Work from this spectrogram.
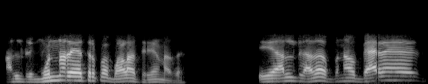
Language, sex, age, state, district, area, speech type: Kannada, male, 18-30, Karnataka, Koppal, rural, conversation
